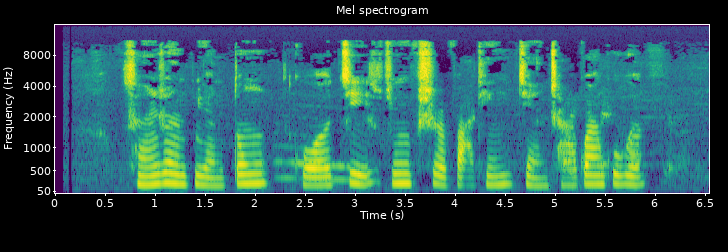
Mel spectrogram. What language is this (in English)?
Chinese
